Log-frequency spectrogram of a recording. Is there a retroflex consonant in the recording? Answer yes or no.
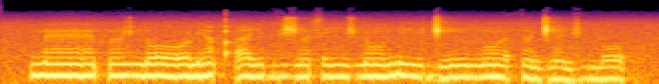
yes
